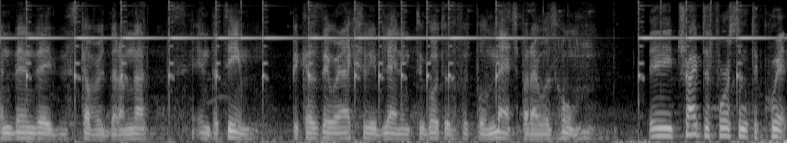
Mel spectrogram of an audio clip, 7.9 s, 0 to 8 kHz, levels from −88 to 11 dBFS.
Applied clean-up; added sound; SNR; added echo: none; Bicycle bell; 2 dB; reverberation time 3.0 s.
